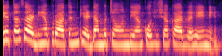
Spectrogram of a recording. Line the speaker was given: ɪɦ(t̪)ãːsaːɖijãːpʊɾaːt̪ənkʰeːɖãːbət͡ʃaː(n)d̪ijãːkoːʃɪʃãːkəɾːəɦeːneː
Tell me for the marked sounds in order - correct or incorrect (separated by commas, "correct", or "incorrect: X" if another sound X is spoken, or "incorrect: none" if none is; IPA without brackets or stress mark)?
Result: correct, correct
